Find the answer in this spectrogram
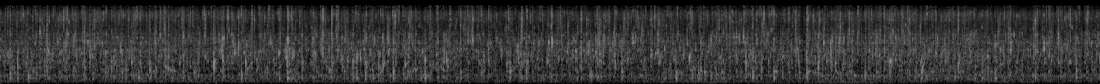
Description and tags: A looped recording of a closely miced forest stream.
Recorded on a summer afternoon using Zoom H4n, at Rosendal, Nerikes Kil, Sweden.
